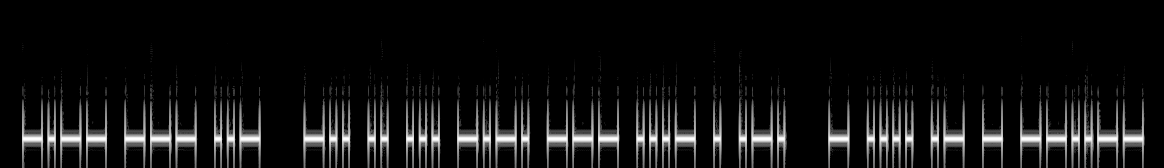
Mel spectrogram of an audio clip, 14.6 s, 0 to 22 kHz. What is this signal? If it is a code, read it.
Morse code, heard as a keyed tone, about 15 wpm, 700 Hz. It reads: YOU DISCOVER THAT,
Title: Sentences from Top 1100 Words 15wpm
